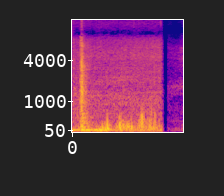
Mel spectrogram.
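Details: 2007 Chevy Uplander, 248,838 miles, test drive forward: quick run of four or five dull thumps then quiet; loose, worn lower control arm bushing that fell out clunking.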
